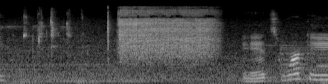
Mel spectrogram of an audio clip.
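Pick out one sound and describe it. An aerosol can sprays with a short hiss.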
